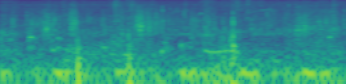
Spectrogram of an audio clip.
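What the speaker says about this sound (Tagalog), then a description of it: "may mga bago tayong kalapati" Low, soft pigeon coos rise briefly from a pigeon loft over a busy, noisy background with faint bird chatter around them.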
